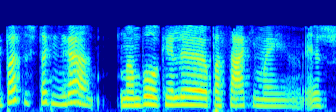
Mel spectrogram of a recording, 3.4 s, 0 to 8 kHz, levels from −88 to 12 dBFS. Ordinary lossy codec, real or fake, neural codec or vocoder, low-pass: AAC, 16 kbps; real; none; 7.2 kHz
